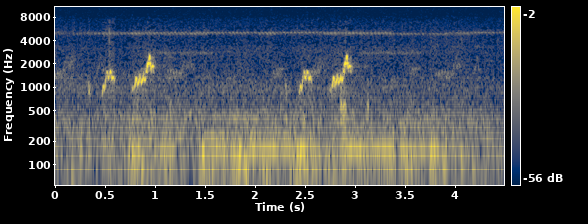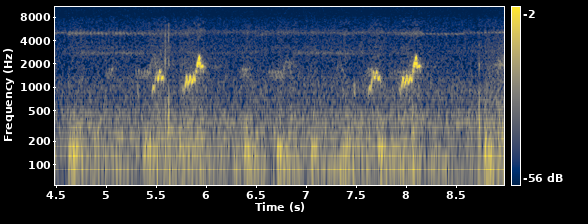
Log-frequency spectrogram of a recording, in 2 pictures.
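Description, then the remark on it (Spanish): A cucurrí, a bird that sings only at night, repeats short, bright rising calls in clusters every couple of seconds at dusk around 7 pm, set against a steady hum of crickets and a faint high whine in the background. “Ese pájaro que escuchamos es un cucurrí y es un pájaro que solo canta de noche.”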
